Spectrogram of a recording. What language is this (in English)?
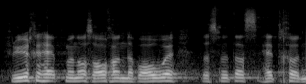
Swiss German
